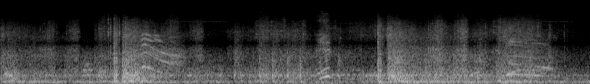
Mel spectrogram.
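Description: Gunfire from the shooter video game Borderlands The Pre-Sequel, a dense, continuous run of loud shots and booms with game sounds layered over it for the whole stretch, mixed in with voices.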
